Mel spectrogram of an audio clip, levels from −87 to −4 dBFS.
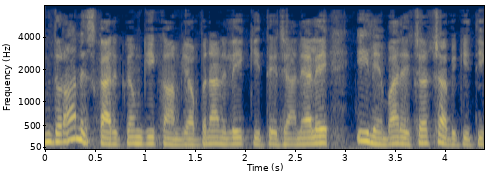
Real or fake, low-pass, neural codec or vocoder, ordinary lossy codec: fake; 7.2 kHz; vocoder, 44.1 kHz, 128 mel bands every 256 samples, BigVGAN v2; AAC, 32 kbps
